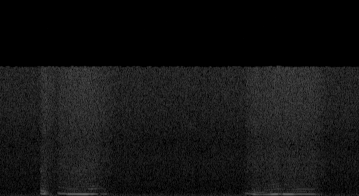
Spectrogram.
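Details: Sleeping cat that snores a lot makes two drawn-out, whistling, moan-like sounds about three seconds apart with her breathing; owner suspects she may be having a bad dream; snoring.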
